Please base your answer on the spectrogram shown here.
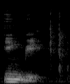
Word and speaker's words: Yngwie: I mean, I met him when he first moved to the U.S., and that's how he pronounced it to me, Yngwie.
